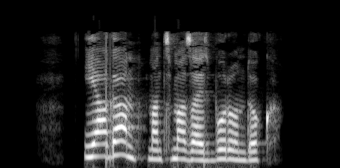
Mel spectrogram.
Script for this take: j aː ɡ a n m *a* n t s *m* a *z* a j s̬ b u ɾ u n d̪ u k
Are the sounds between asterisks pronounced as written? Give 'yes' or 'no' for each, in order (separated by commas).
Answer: yes, yes, yes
